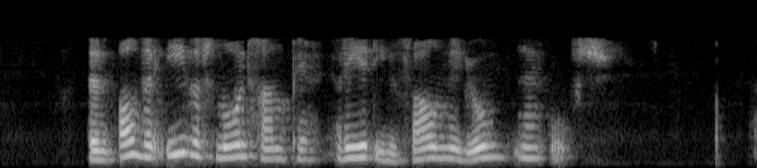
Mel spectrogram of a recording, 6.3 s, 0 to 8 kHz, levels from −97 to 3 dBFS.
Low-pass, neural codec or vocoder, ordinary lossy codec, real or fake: 7.2 kHz; autoencoder, 22.05 kHz, a latent of 192 numbers a frame, VITS, trained on one speaker; AAC, 16 kbps; fake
